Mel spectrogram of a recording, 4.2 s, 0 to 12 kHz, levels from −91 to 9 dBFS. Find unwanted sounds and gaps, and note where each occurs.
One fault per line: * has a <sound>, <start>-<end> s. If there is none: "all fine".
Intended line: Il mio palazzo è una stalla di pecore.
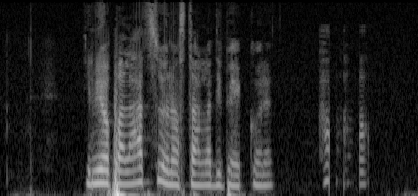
* has a laugh, 3.2-3.7 s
